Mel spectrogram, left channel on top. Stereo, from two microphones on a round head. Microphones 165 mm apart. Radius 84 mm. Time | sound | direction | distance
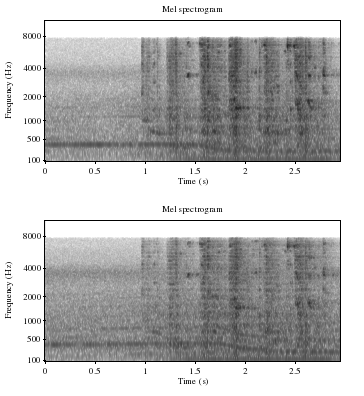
1.0 | cutlery clinking | 30° left (ahead or behind) | 0.7 m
